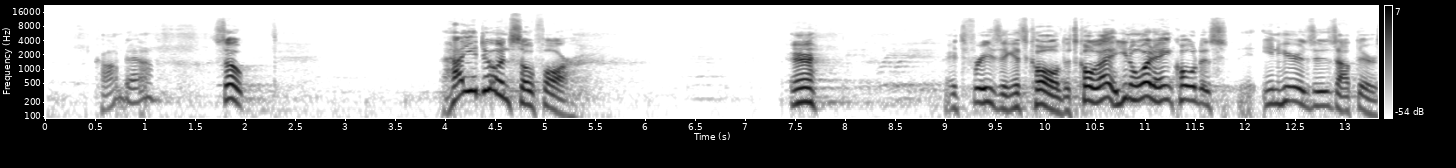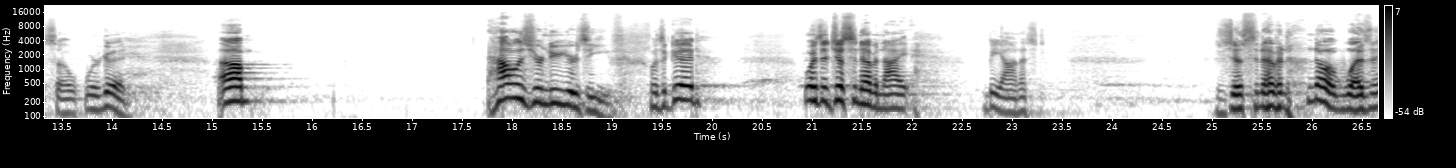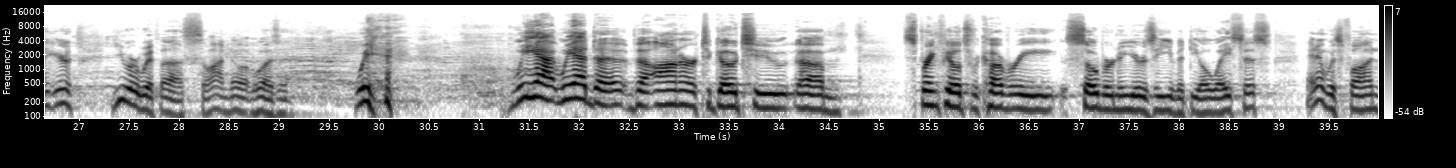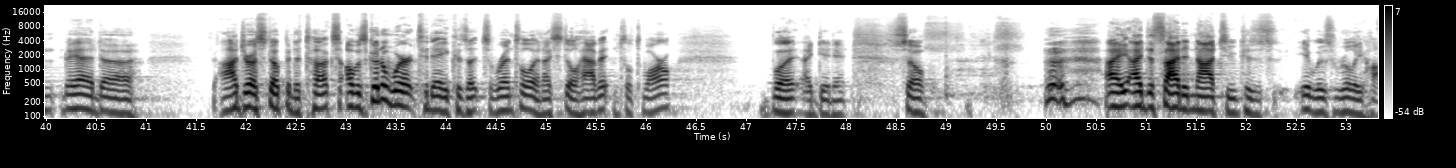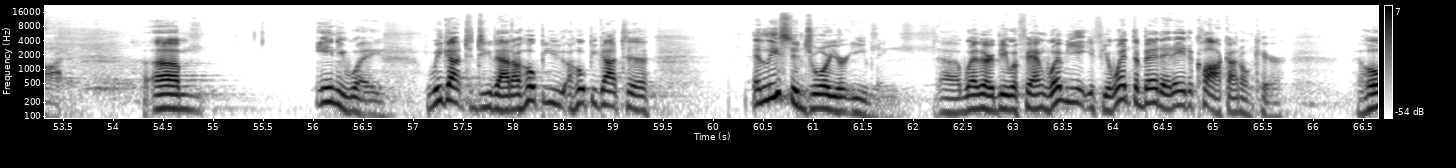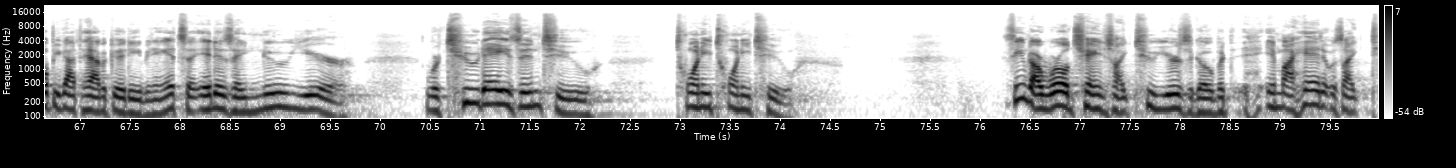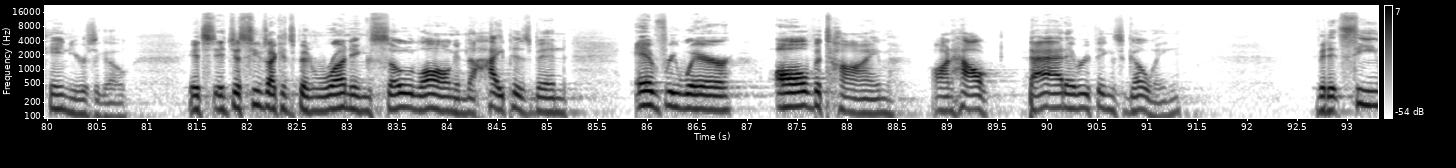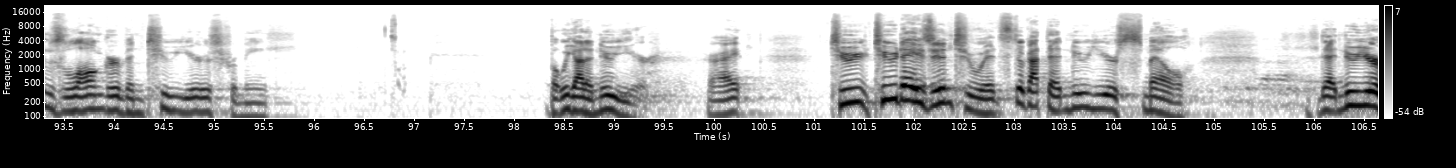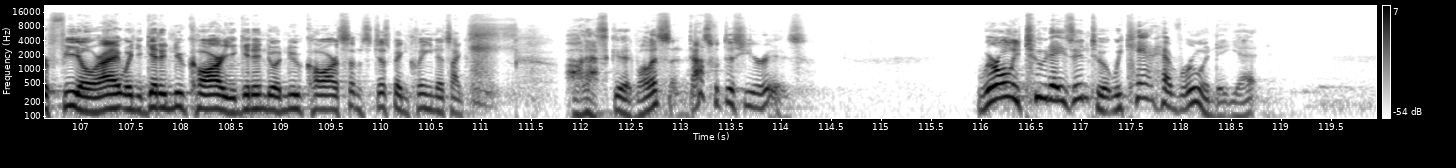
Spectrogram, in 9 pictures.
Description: Sermon
NOTE – This sermon recording is only audio.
